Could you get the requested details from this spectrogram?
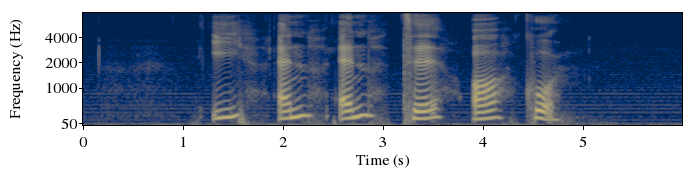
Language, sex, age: Norwegian, female, 47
